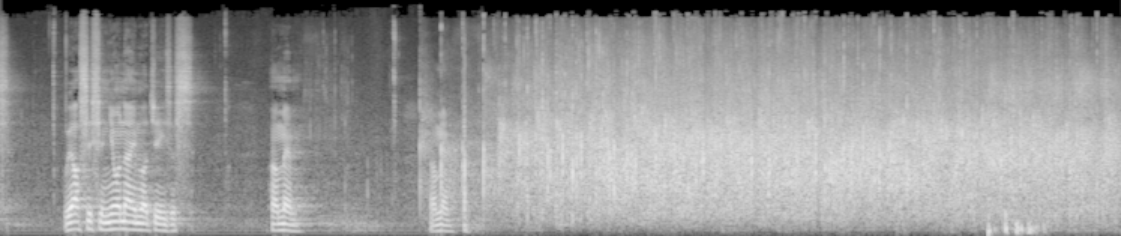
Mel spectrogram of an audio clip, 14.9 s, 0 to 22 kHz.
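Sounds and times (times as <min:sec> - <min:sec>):
speech: 0:00.8 - 0:02.7, 0:03.6 - 0:04.2, 0:05.7 - 0:06.3
congregation applauding after a sermon: 0:05.6 - 0:14.9.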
